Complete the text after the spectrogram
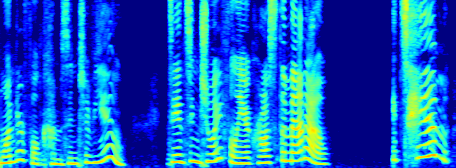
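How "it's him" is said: much higher, breathless thrill; excited gasp. Acted. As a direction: gasp with sudden joy. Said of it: "Linus gasps".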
